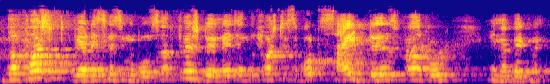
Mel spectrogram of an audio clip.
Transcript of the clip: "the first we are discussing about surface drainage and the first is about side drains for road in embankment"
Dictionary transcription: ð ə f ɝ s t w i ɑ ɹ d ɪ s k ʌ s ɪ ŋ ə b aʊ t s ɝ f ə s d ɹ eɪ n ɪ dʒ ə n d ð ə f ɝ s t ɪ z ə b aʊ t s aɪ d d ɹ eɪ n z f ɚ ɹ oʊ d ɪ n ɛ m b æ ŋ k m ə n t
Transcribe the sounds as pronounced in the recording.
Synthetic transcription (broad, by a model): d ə f ɝ s t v i ɑ ɹ d ɪ s k ʌ s ɪ ŋ ə b aʊ t s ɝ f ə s d eɪ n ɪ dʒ ə n d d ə f ɝ s t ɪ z ə b aʊ t s aɪ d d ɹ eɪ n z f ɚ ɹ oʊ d ɪ n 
